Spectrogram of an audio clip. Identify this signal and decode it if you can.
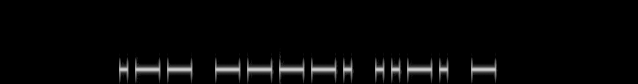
Morse code, heard as a keyed tone, about 15 wpm, 700 Hz. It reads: W9FT
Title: USA Call Signs - 4 Characters - 4x Character Spacing - 15wpm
